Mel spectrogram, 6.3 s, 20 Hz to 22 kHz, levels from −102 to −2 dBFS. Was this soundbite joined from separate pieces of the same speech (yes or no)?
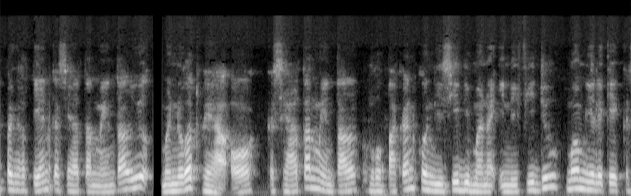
no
